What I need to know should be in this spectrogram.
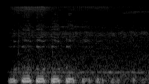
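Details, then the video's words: Niko, an adult male Bornean orangutan at Tuanan Research Station, Central Kalimantan, Indonesia, gives a fast long call at observers standing too close: a run of deep, booming pulses, five strong ones in quick succession, then softer pulses fading away. "Adult male Bornean orangutan fast long calls and kiss squeaks at observers"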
